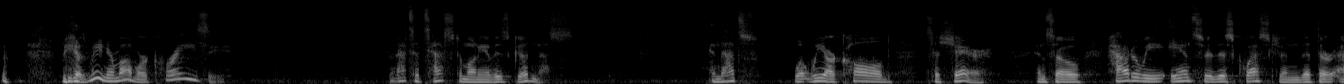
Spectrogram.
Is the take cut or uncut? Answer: uncut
